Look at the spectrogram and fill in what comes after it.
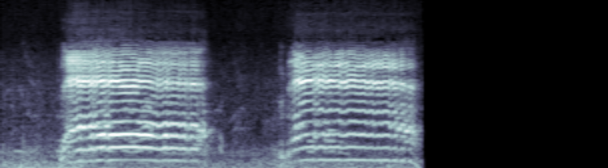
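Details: Young goat giving two long, quavering, nasal bleats about a second apart, each lasting over a second, followed by silence.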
